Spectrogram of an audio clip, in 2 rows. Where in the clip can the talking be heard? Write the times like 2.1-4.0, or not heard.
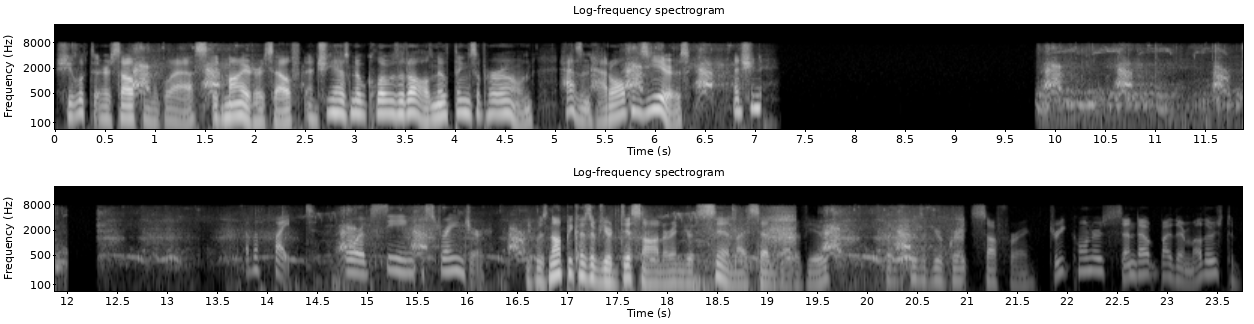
0.0-7.0, 13.8-23.7.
